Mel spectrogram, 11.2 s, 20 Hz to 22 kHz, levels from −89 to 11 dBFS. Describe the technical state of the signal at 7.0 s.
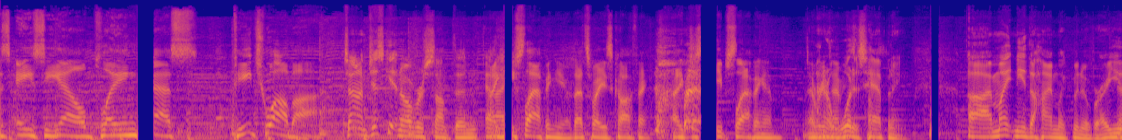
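At 7.0 s the signal drops into a block of digital silence lasting about 170 ms, from 7.00 to 7.17 s, a length that fits an 8192-sample buffer the program likely failed to fill in time. The audio stops dead and resumes with no fade around a short hole. On a waveform it is a flat line of silence; on a spectrogram, a fully blank vertical band.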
